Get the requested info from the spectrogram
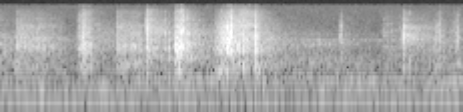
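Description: Scissors cutting through a paper gift bag: several crisp snips in quick succession over the first second or so, then quieter.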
